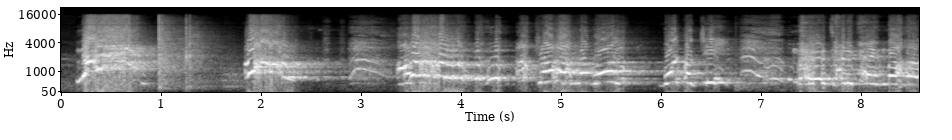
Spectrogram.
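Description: Women's excited cries and laughter. A sudden loud high cry comes just after the start and another about two seconds in, then two women laugh and exclaim together without a break.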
